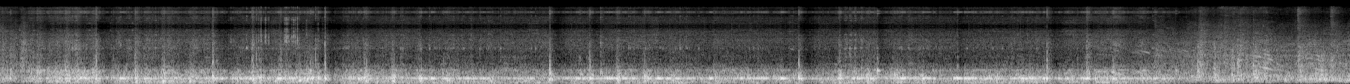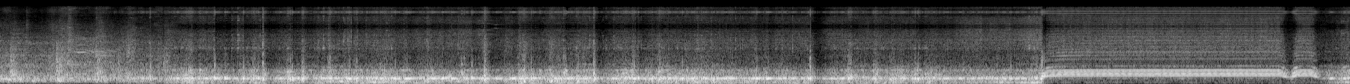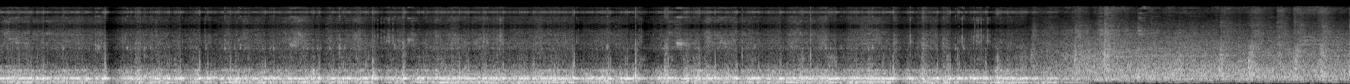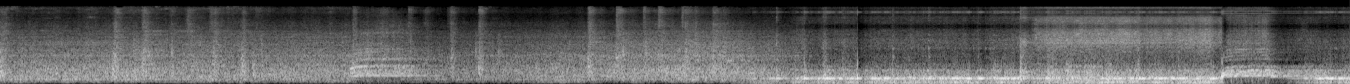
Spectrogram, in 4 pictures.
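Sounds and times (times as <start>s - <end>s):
electric train humming: 0.0s - 54.0s
train horn: 23.8s - 27.3s, 44.0s - 44.9s, 52.7s - 53.7s.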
